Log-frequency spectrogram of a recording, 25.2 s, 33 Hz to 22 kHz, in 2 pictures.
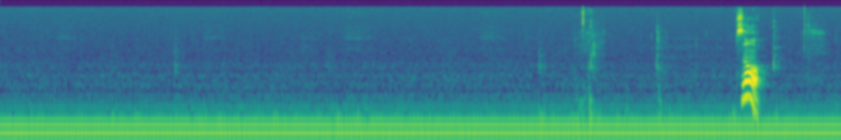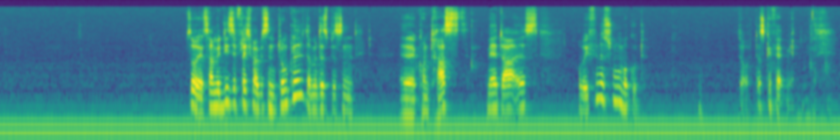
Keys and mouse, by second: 8.9-11.6 shift+drag, 17.0-18.2 middle drag, 19.7-24.1 middle drag, 24.8 shift+middle click.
